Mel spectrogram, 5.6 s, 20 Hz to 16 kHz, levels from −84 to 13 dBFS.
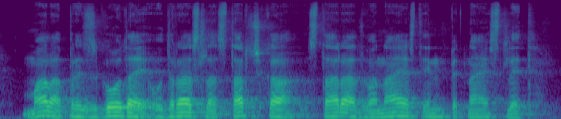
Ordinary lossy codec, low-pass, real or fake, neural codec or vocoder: none; 14.4 kHz; real; none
